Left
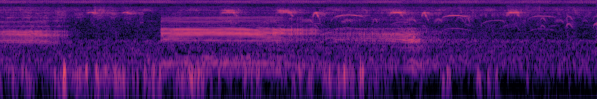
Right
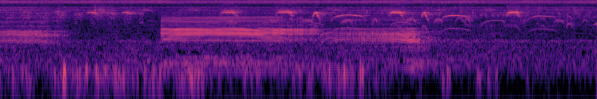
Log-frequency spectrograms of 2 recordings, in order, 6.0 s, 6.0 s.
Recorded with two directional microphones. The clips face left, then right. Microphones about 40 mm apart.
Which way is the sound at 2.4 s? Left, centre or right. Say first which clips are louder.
Right 1 dB; centre.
